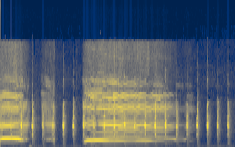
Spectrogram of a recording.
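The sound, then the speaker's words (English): A baby wails in two long, sustained cries with a wavering pitch, loud, while the steady, rapid ticking of a clock runs underneath throughout. No one speaks. “If you turn that clock off, that baby would go back to sleep.”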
